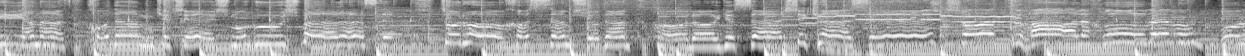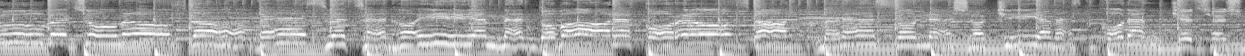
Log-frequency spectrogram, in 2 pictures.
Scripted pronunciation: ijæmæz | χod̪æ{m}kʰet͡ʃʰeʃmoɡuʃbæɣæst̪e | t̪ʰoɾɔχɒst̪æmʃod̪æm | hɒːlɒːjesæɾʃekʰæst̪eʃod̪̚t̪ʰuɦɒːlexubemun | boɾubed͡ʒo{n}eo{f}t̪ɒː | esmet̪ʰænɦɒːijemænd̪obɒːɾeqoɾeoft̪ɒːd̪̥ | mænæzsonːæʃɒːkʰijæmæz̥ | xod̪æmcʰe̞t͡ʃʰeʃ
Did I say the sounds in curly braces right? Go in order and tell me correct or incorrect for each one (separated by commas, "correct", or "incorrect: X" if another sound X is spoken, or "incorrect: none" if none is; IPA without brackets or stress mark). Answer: correct, incorrect: m, correct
